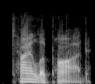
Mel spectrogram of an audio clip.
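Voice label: "tylopod", American English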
